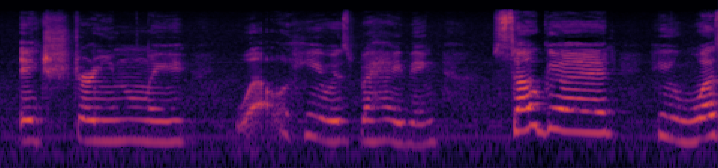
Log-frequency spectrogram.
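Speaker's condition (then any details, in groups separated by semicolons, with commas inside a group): Cerebral palsy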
